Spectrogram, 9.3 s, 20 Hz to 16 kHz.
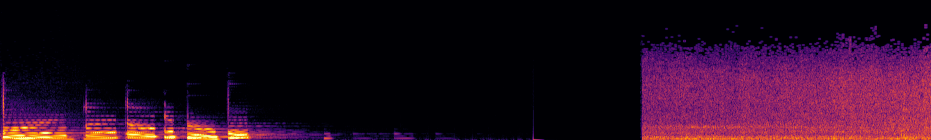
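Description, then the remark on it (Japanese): A short chiming musical jingle fades into silence, then a dense, steady hiss of heavy rain from approaching Typhoon No. 6 starts abruptly and pours on loudly without letup. “いやー、すごい雨でございます。雨の中からお送りしております。”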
